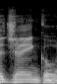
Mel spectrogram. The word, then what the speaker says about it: Django: Yeah, that, and it's not the Django, nigga. The D is silent.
